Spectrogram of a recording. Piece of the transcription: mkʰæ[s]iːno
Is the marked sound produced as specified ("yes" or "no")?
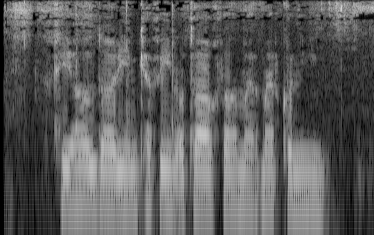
no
